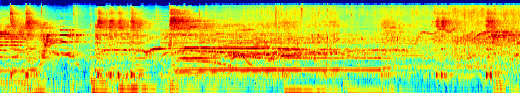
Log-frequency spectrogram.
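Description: A rock and roll band playing the close of a song, with singing, ending on a long held final chord. The crowd shouts and whoops, with cheering as the music stops near the end.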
